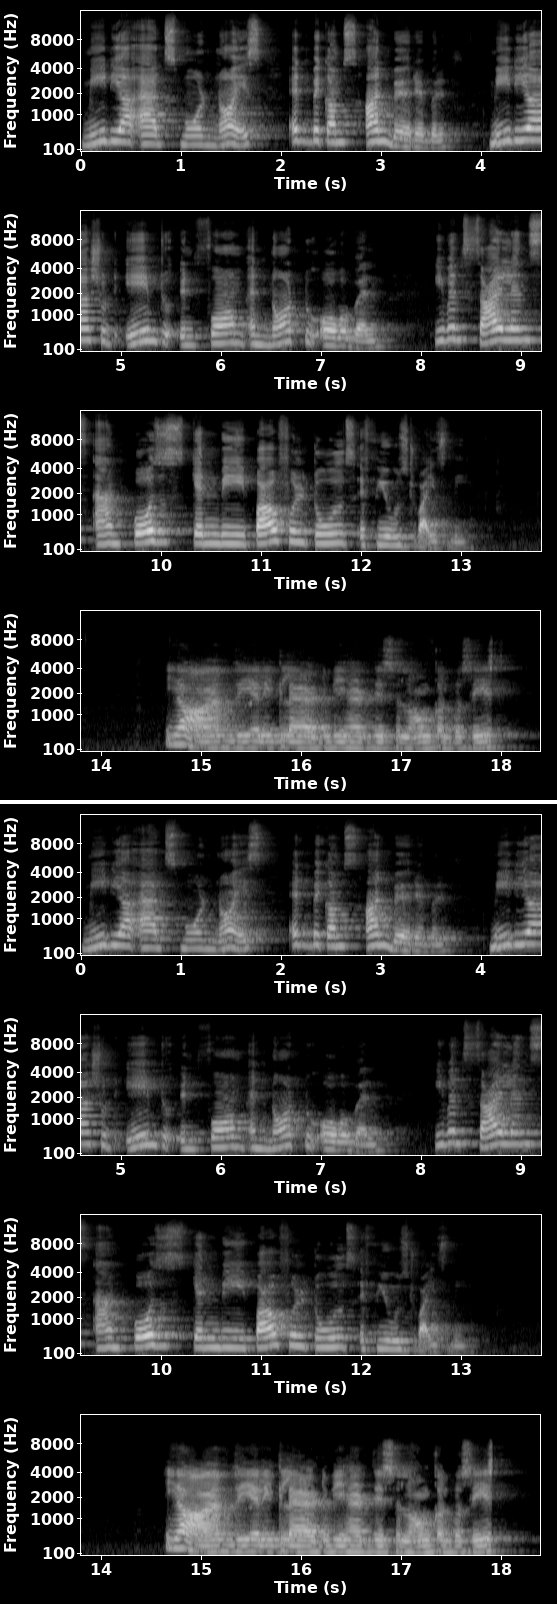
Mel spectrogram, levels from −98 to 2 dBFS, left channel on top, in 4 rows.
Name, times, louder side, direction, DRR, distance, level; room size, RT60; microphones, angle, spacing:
voice 1, 0.0-1.8 2.1-3.6 4.1-7.6 8.1-13.0, left 4 dB, 70° left, 0.8 m, -32 dB
voice 2, 14.6-17.9, right 5 dB, 90° right, 0.6 m, -32 dB
17.5 x 6.6 x 8.4 m
head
